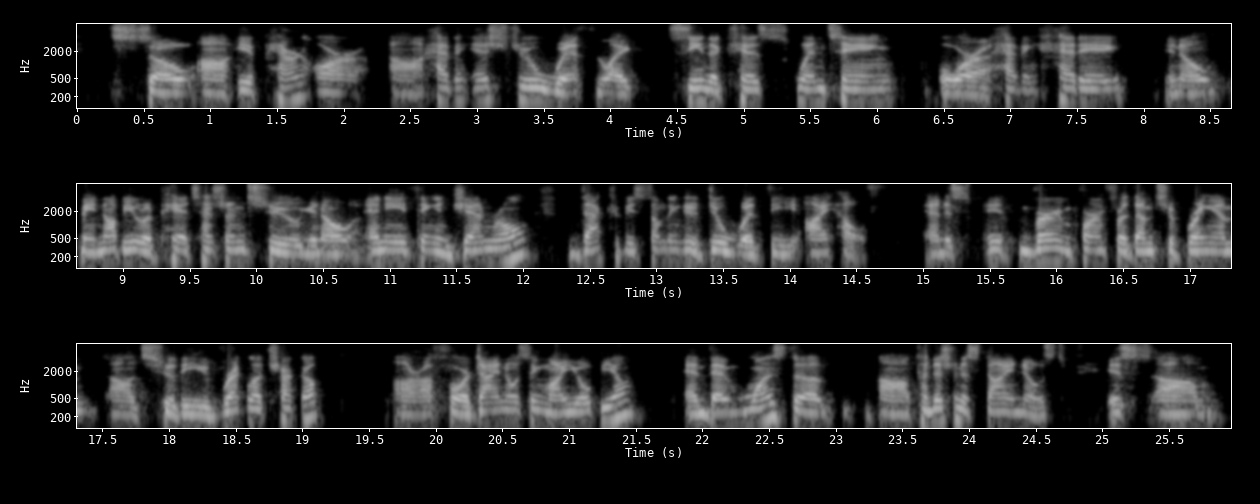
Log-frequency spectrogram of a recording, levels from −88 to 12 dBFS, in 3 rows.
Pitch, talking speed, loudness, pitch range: 140 Hz, 160 wpm, -23 LUFS, 120-155 Hz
